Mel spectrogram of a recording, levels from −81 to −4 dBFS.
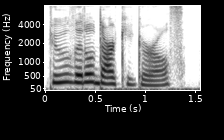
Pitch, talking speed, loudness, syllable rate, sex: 230 Hz, 155 wpm, -16 LUFS, 4.3 syllables/s, female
